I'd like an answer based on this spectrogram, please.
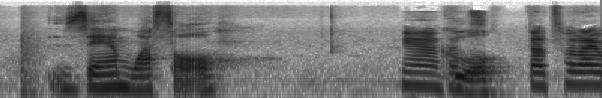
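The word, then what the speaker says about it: Zam Wesell: So our mutual friend Devore from Allergy to the Force said he always thought it was Zamwizel.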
